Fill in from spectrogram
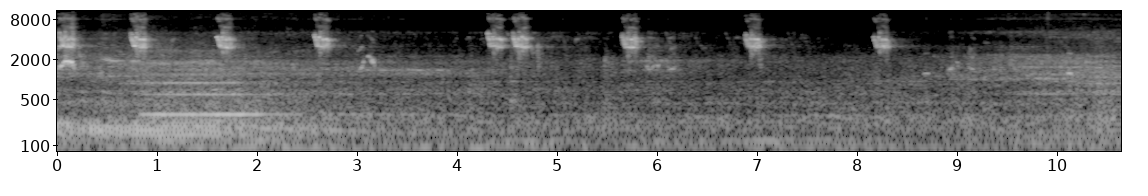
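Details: Cockatiel singing while playing: short, bright, high chirps repeated about once a second, some in quick pairs, over a soft low background hum.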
